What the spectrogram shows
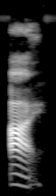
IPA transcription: ai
